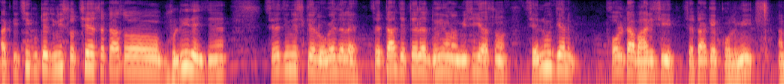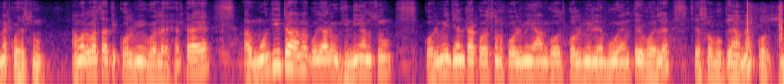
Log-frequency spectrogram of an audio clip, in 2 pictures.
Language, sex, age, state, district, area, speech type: Odia, male, 30-45, Odisha, Bargarh, urban, spontaneous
